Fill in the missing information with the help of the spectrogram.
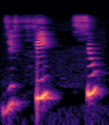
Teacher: Mesmo se não tivesse o acento, nós sabemos na palavrinha difícil. O fi tem um som muito mais forte que as outras duas, né? Então, se trata de uma paroxítona.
